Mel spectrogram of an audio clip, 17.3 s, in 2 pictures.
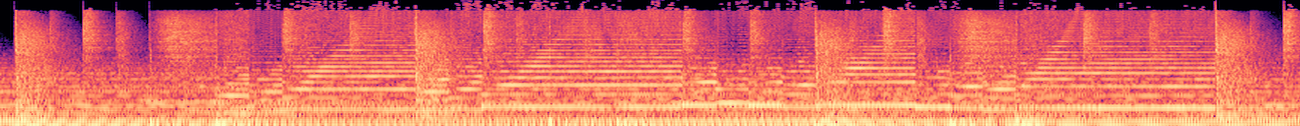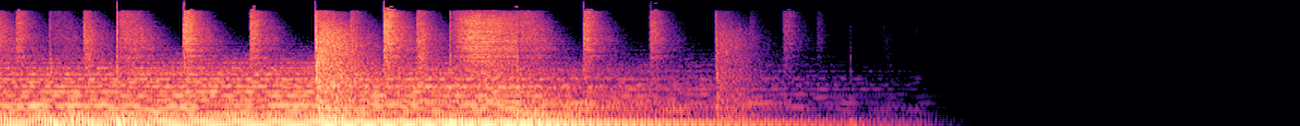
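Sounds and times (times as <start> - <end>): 
compound meter rhythms in eighths with sixteenths: 0.0 - 13.1.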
